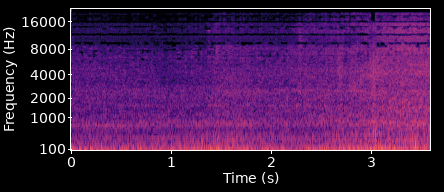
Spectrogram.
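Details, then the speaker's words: 1998 BMW 328is 5-speed, 195,000 miles, parked 10+ years, first start on old stale fuel with check engine light on: rough, uneven low idle stumbling and surging about every second; engine missing, likely from stale fuel. "can hear it missing I can't believe it doesn't run well on this ancient gasoline who would have thought but she's alive"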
